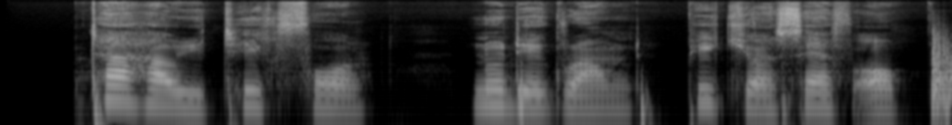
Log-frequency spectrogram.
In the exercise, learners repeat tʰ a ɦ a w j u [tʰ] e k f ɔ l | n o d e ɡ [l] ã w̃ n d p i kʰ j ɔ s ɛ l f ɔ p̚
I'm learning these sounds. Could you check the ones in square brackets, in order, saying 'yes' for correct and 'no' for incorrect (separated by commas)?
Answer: yes, no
